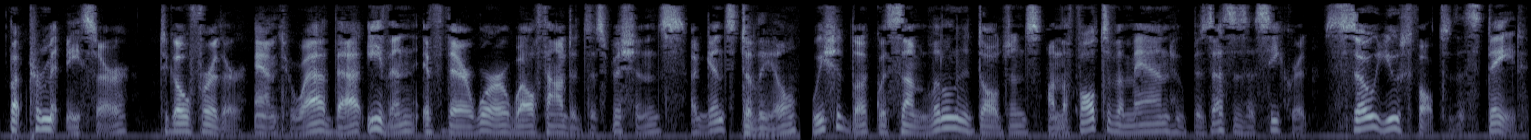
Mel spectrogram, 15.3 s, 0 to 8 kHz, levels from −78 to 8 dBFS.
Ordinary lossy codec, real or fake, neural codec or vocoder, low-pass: MP3, 32 kbps; real; none; 7.2 kHz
